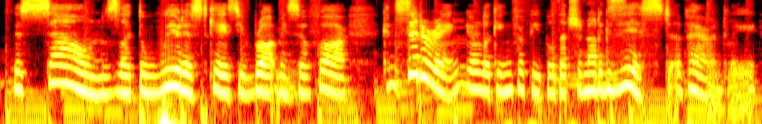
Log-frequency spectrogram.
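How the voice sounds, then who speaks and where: Woman acting slow, sly information broker. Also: mid-range voice, a little mellow, natural voice. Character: sly, amused female information broker, coolly sarcastic. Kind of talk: character voice demo acting.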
